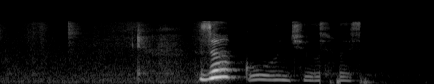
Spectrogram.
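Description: A speech recording with two faults. From 2.14 to 2.55 s, a gain drop of roughly 20 dB is applied in unsmoothed steps, about 100 per second, causing zipper noise, a fine ticking that rides on the speech as it fades. Between 3.2 and 3.6 s, chunks play out of order: one 200 ms chunk plays a slot late, so the speech briefly jumbles across the hard joins.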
